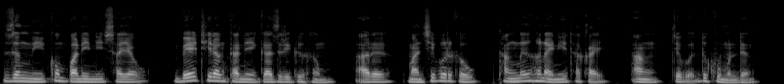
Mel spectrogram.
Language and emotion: Bodo, sad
